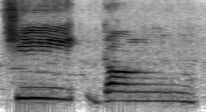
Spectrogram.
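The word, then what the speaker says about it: qigong: It said qi gong, like the percussion instrument gong.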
